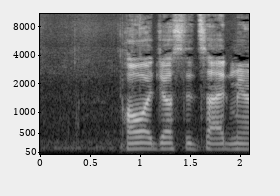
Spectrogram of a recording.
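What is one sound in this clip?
A dashboard knob clicks as it is turned.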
